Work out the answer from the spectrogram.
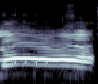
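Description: Cow mooing: one long, loud, sustained moo that holds a steady low pitch for nearly two seconds before breaking off abruptly.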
